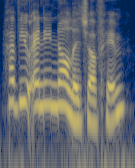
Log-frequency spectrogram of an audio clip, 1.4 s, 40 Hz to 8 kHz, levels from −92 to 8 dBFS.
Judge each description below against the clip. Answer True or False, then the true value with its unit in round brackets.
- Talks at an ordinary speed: False (265 wpm)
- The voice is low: False (245 Hz)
